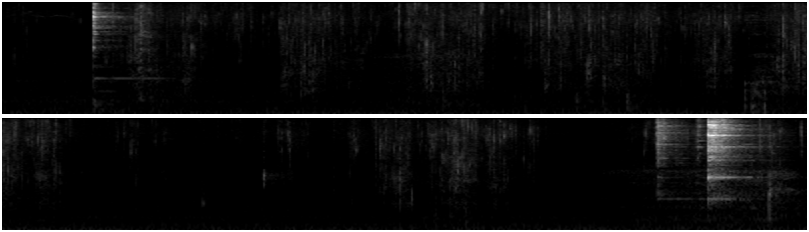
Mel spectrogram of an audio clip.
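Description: A fork and a silicone spatula mix a wet, loose ground-beef meatloaf mixture in a glass bowl. Soft squishing and scraping are dotted with light clinks of the fork against the glass, the sharpest about half a second in and again near the end.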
